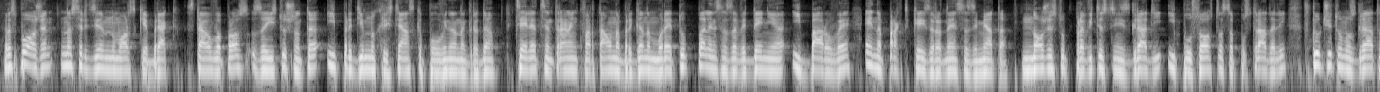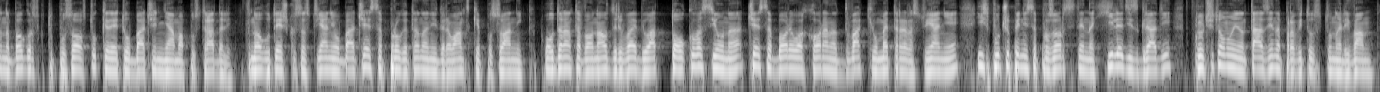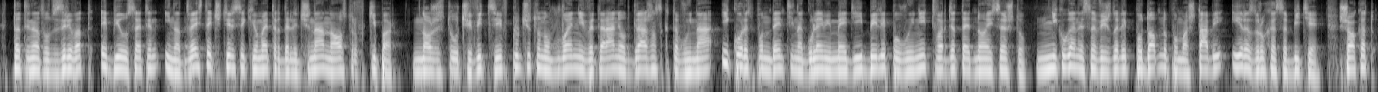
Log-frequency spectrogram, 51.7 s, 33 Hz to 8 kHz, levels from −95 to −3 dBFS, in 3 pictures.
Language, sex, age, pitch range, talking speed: Bulgarian, male, 20-39, 120-140 Hz, 145 wpm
